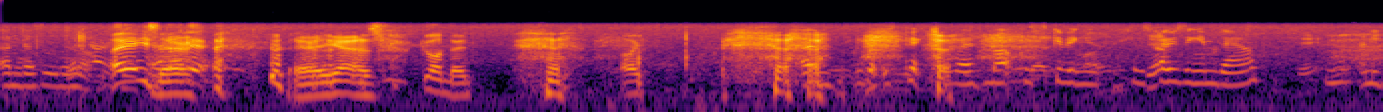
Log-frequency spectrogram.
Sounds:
speech

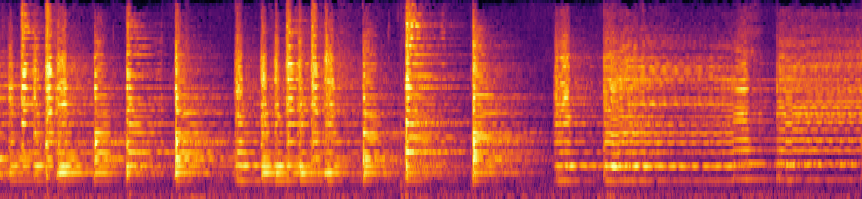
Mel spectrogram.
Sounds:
musical instrument
fiddle
music

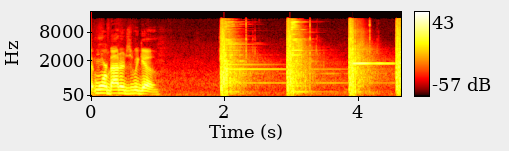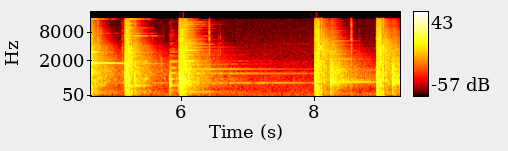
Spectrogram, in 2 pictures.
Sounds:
machine gun shooting

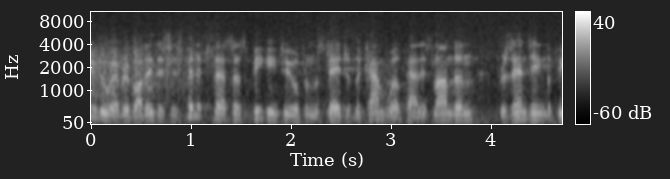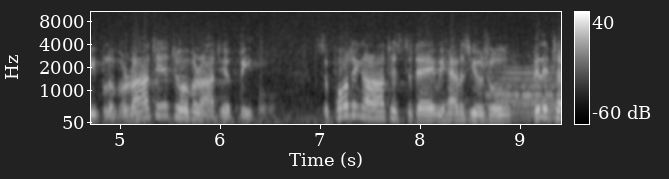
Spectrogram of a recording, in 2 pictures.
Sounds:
speech

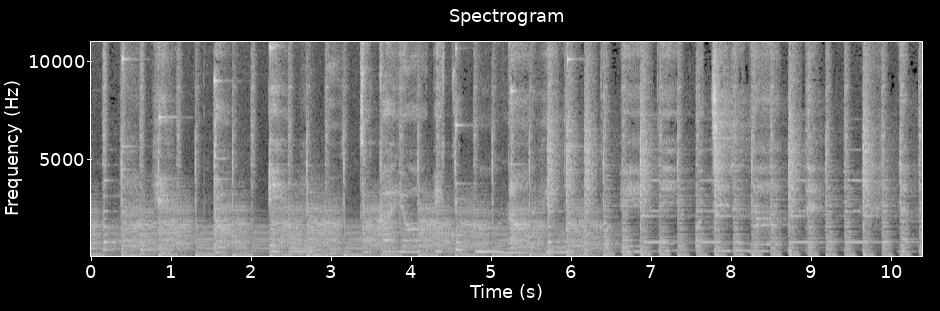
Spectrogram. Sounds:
musical instrument
music

